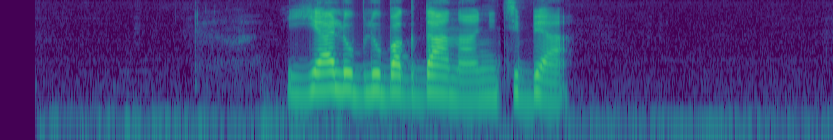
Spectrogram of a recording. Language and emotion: Russian, angry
